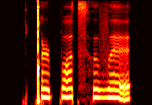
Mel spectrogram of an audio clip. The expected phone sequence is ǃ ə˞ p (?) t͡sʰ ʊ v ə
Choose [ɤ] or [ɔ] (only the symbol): ɔ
